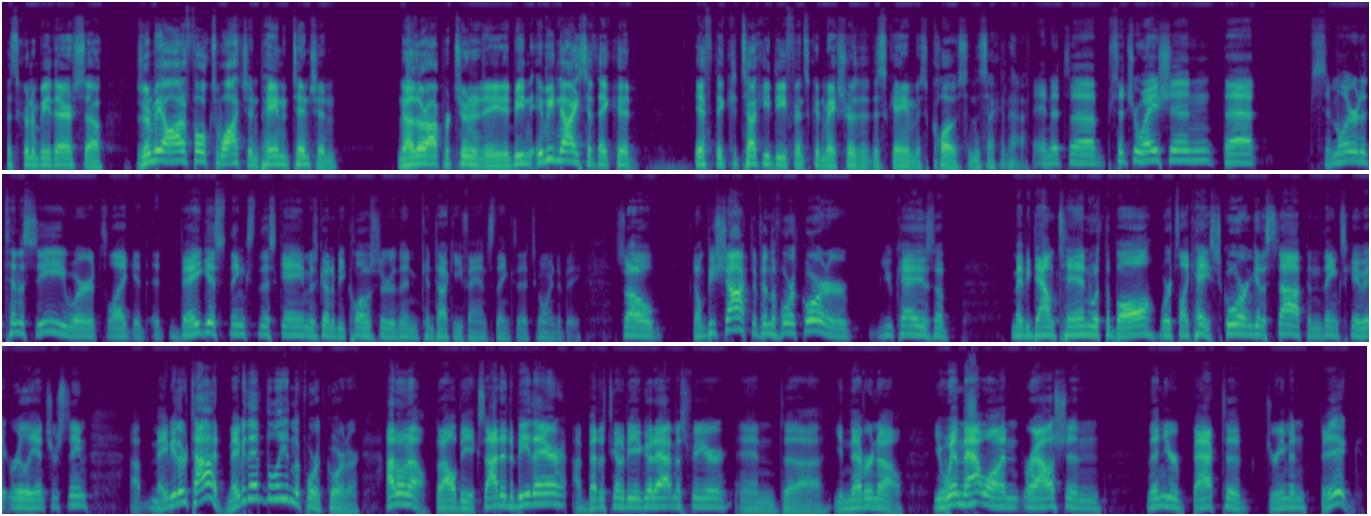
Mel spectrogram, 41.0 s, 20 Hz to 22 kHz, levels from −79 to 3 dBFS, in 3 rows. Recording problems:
none

